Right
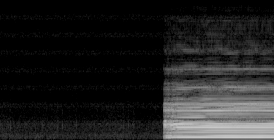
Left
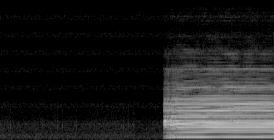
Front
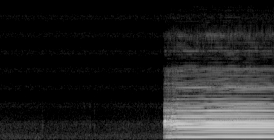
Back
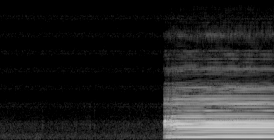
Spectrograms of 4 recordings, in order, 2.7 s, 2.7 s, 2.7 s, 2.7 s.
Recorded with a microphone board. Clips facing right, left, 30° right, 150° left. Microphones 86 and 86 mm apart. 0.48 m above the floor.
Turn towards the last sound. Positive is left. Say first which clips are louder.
# right 7 dB, back 1 dB
turn(degrees=-130)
